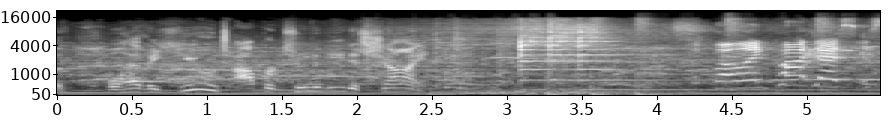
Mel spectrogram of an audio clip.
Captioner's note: bell ringing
